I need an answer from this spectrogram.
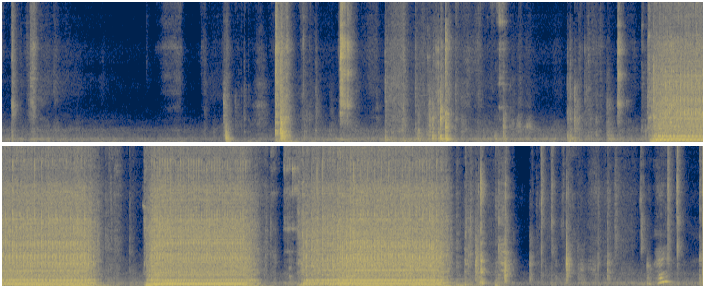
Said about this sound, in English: Clip it in place. so we can sew them together.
